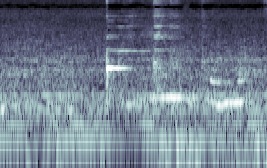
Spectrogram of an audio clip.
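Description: A stainless steel dish clinks sharply once with a short metallic ring, a little under a second in, followed by a fainter clink.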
